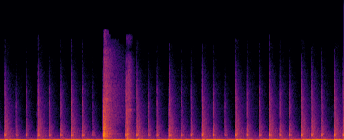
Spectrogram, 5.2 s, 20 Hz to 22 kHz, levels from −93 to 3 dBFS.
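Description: Music, with no audible technical faults anywhere.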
